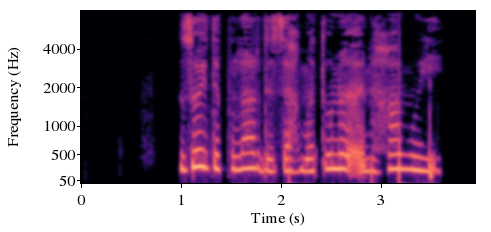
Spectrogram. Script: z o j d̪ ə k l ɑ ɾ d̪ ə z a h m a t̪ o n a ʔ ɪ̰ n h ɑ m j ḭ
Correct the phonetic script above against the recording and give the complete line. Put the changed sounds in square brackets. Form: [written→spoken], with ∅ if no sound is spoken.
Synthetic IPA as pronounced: z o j d̪ ə [k→p] l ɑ ɾ d̪ ə z a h m a t̪ [o→u] n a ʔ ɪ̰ n h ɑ m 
